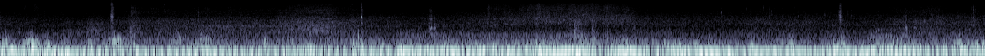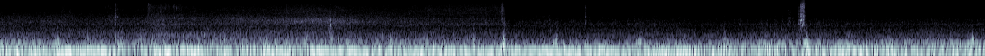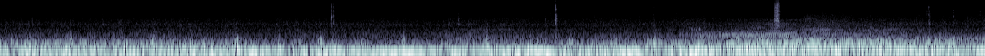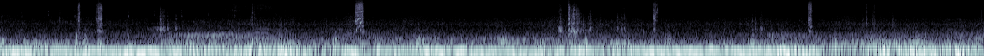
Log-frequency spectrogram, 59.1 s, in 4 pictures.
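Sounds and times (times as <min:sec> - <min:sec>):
car engine pulling steadily: 0:00.0 - 0:59.0
tyre hiss on wet road: 0:17.0 - 0:22.6, 0:46.9 - 0:51.1.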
